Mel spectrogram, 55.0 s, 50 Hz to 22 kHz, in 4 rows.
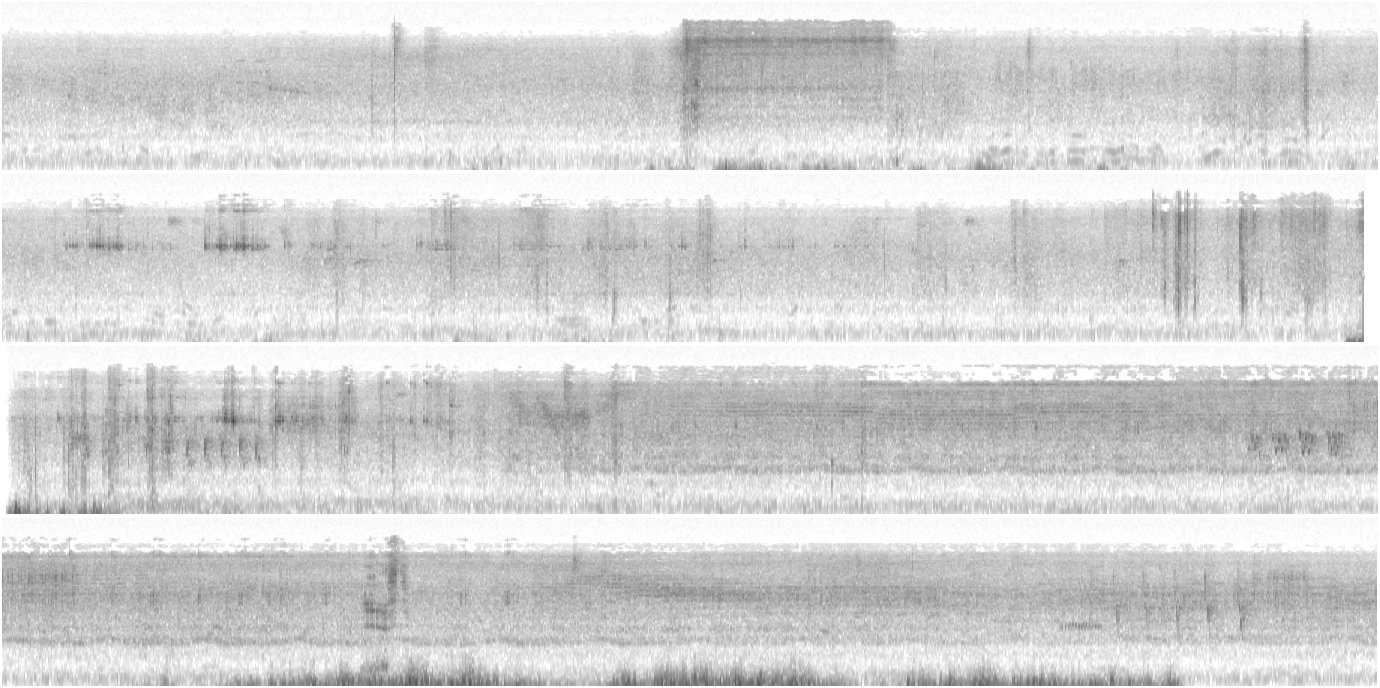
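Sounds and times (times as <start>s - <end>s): small birds chirping: 28.0s - 55.0s
spinning reel whirring: 33.2s - 52.5s.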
